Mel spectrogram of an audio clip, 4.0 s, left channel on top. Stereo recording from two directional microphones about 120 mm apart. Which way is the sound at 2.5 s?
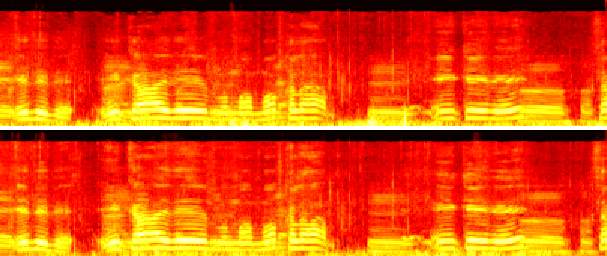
40° right (ahead or behind).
